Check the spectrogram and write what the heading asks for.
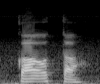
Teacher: क और त ये अघोष भी है और अल्प प्राण भी है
